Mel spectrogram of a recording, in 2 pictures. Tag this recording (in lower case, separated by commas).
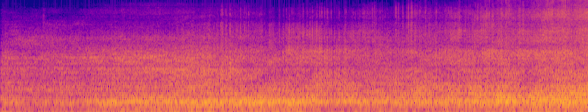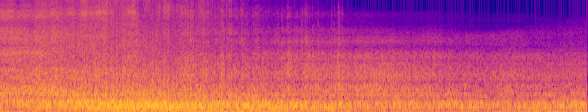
aircraft, vehicle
